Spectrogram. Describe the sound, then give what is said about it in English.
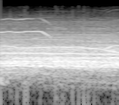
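A large crowd screams together on a count of three in one sustained, loud burst of high-pitched shouting and cheering, dense and continuous for a second or two. “So raise your hands and on the count of three, scream.”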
